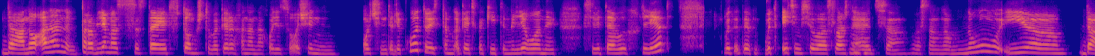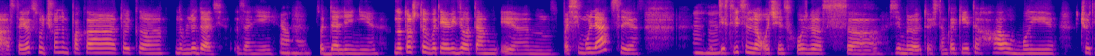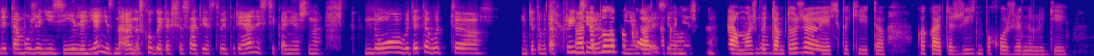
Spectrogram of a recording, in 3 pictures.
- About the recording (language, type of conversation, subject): Russian, unstructured, Почему людей интересуют космос и исследования планет?
- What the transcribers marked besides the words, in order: none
